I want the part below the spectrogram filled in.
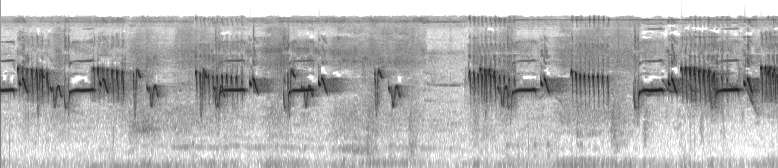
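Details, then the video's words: Red-headed prinia lure call: clusters of grating, fast-ticking buzzes ending in hooked whistle notes, given in uneven groups with a quiet pause of about a second midway. "suara prenjak tamu prenjak kepala merah ribut paling jitu buat pikat"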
